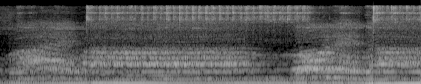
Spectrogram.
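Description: Group of children singing a Christmas song to musical accompaniment, with jingling percussion coming in about a second in.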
